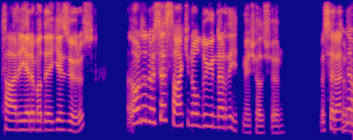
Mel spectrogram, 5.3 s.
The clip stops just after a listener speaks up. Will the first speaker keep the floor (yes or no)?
yes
